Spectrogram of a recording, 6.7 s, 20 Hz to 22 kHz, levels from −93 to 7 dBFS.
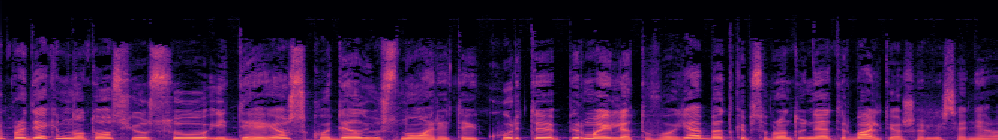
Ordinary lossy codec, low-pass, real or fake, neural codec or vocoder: MP3, 96 kbps; 19.8 kHz; real; none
